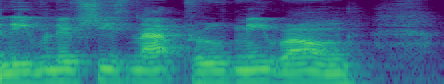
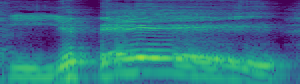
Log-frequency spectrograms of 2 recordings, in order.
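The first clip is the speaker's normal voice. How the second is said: imitating cameraman; 6 semitones higher than usual. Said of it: "That cameraman was like".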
